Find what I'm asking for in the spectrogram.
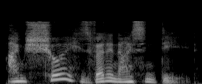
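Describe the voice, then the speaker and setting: A man voicing a kindly elderly English grandmother, a chatty, gently scheming matchmaker in an audiobook story. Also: mid-range voice, huge pitch swings, measured pace, breathy edge, no room sound, muffled recording, pitched above the performer's own voice, heavily acted. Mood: gently teasing. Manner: gentle, chatty, reasonable, fond.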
